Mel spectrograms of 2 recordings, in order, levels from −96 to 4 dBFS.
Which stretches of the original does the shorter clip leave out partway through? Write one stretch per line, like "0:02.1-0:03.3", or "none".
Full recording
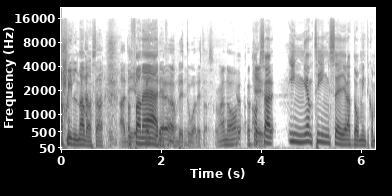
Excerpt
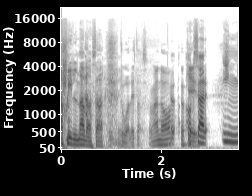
0:01.1-0:02.4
